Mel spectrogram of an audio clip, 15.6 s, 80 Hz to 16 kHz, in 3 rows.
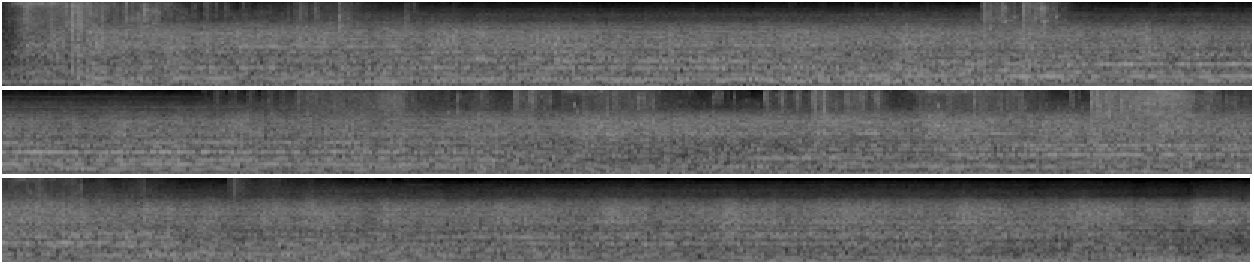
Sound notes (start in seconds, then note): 0.2 rock music; 4.1 muted gunfire; 9.7 crash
